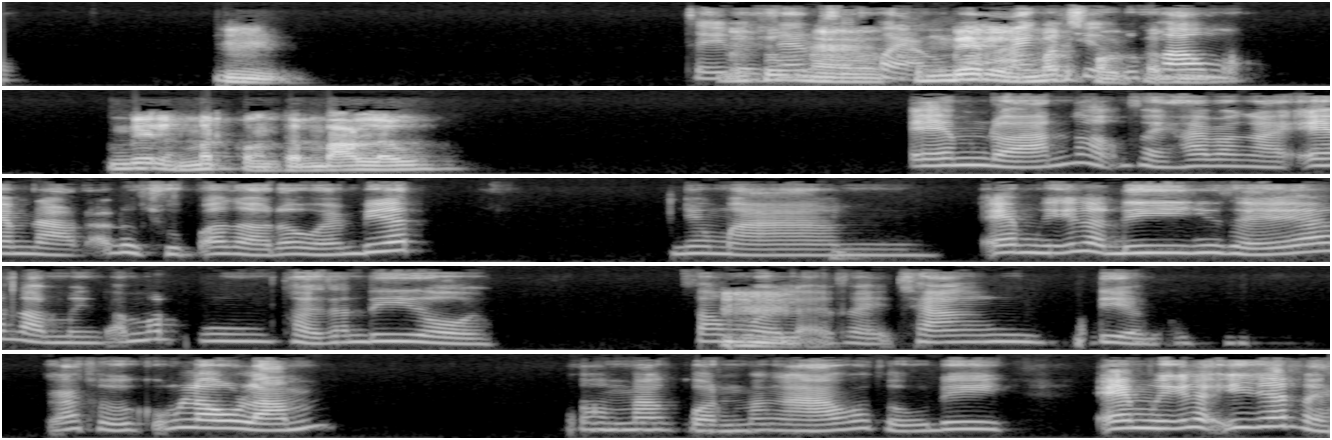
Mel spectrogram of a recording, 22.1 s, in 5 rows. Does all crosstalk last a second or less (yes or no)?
no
